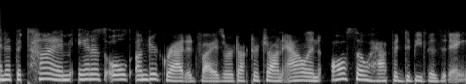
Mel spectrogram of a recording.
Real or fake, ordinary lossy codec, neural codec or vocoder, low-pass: real; Opus, 16 kbps; none; 5.4 kHz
